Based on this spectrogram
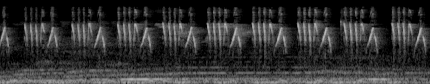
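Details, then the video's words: Sunda warbler, locally ciblek gunung, in constant song meant to draw out other birds: paired high buzzy chirps and quick downward slurs repeat steadily about twice a second over a faint low drone. "cigun gacor tak main2× sangat cocok buat pancing 3m05i burung anda"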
